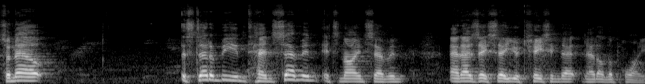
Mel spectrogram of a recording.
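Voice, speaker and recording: With a New York accent and a fairly high pitch, a man speaks in an animated tone and lively intonation, leaving long, frequent pauses. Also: moderate pace. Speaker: sports fan video host. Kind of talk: casual game recap.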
